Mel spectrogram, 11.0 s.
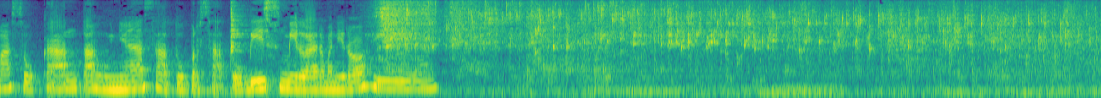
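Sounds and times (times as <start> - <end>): tofu sizzling in hot oil: 3.7 - 11.0.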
